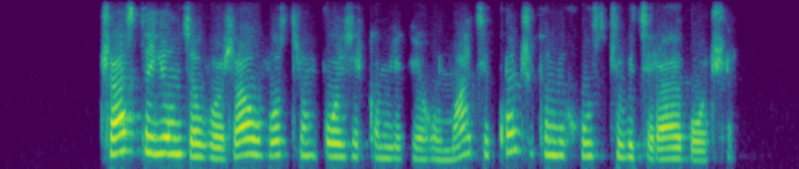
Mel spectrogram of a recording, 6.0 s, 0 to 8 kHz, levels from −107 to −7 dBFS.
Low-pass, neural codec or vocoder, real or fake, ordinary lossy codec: 7.2 kHz; none; real; Opus, 16 kbps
